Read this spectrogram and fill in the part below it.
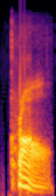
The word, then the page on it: crawl: American English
